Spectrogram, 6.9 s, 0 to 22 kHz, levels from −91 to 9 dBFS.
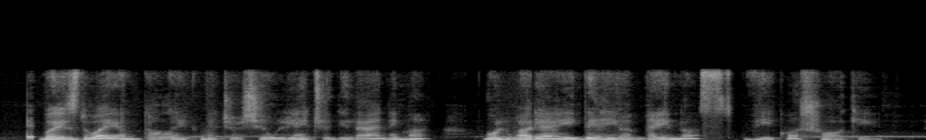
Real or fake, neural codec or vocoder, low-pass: fake; codec, 24 kHz, 1.5 kbps, HILCodec; 10.8 kHz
